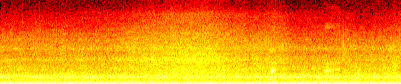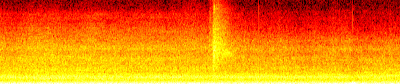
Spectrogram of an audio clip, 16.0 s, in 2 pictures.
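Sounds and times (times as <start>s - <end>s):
train rumbling: 0.0s - 16.0s
short hiss: 12.2s - 12.8s.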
